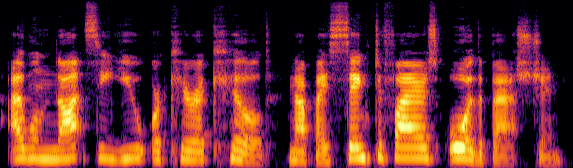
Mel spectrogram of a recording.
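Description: Commanding, forceful female colonel, acted by a woman. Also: mid-range voice, moderate pace, close to an everyday voice. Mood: earnest, urgent. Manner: authoritative, formal, firm. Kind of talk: audio drama acting.

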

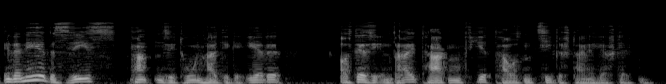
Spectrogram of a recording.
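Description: A man with an extremely deep, smooth voice narrates an adventure audio drama. His measured storytelling moves expressively up and down, in a dry, slightly dull recording. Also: big pitch swings, dry recording.

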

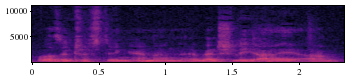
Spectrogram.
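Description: A man's voice: on the low side, level tone, fast talker, creaky, darkish tone. German-accented man, roomy distant sound. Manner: earnest, many ums and self-corrections. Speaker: family physician. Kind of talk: interview storytelling. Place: wood-paneled room indoors. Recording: roomy, slightly distant, faint hiss.

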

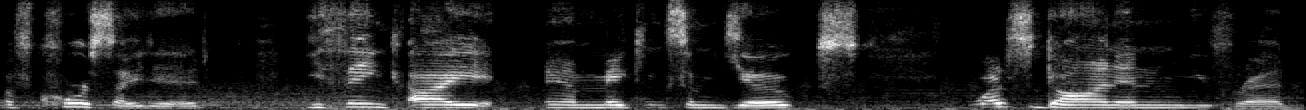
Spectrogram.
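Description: An amateur actor playing an anxious, accusing restaurant worker in a horror audio drama, with halting, stilted delivery. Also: mid-range voice, fairly bright tone, faint music behind. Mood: anxious, questioning.

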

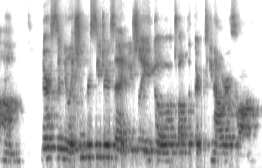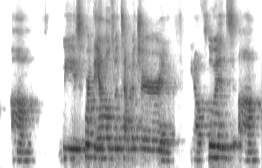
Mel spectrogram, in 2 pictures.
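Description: A woman in her forties giving a matter-of-fact, informal explanatory tour of a research facility, recorded on a phone. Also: medium pitch. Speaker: research facility staff guide. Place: indoor tiled surgery and recovery rooms. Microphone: handheld phone a few feet away. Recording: echoey hard-walled room, phone video.

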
